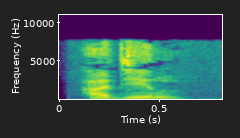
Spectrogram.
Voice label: "1" Russian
